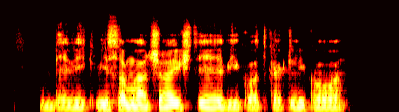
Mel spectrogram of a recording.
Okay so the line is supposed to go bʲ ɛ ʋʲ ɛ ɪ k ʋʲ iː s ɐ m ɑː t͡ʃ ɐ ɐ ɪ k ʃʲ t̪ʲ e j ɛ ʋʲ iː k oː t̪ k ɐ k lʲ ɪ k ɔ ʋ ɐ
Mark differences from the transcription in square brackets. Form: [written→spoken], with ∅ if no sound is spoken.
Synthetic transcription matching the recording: bʲ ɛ ʋʲ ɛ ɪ k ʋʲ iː s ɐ m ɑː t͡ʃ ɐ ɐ ɪ k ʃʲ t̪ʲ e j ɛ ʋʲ iː k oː t̪ k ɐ k lʲ ɪ k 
